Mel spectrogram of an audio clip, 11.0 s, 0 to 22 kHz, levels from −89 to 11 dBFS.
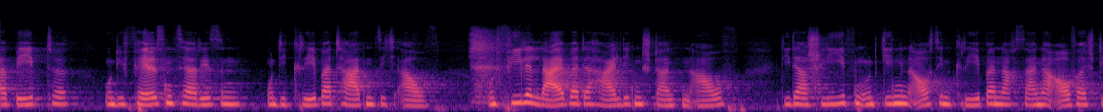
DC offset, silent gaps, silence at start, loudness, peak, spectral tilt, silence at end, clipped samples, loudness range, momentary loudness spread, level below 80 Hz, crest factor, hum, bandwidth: under 0.1%; none; 0 s; -28 LUFS; -10 dBFS; -7 dB/octave; 0 s; under 0.1%; 2 LU; 9 LU; -56 dBFS; 20 dB; none; 8.8 kHz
